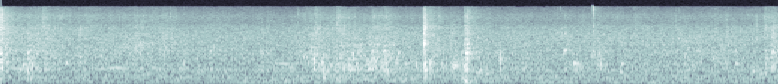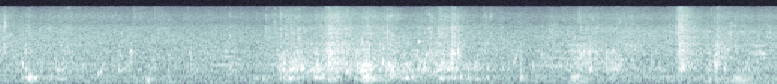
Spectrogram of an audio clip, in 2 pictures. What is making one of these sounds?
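Branches swish as a hand pulls them aside.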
